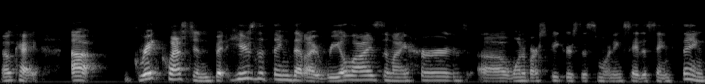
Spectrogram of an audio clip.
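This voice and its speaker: With an American accent, a woman speaks at a moderate pace and fairly low pitch in an ordinary speaking voice with ordinary pitch variation. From California. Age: 60s. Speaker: teacher. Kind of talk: online presentation.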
